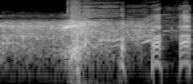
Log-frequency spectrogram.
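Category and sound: household object, toilet flushing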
